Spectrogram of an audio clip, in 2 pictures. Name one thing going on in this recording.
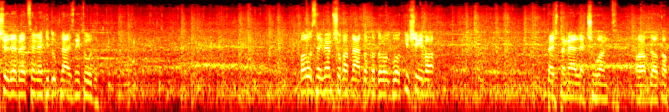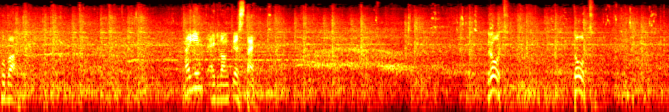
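A large crowd murmurs and cheers in an echoing hall.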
